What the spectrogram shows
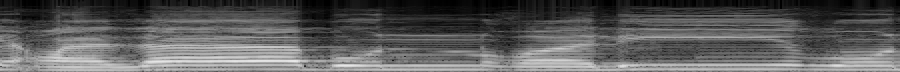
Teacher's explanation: تنوین ہے، اس کے بعد میں غین ہے تو اس کو ہم ظاہر کر کے پڑھیں گے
